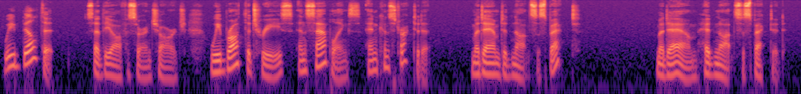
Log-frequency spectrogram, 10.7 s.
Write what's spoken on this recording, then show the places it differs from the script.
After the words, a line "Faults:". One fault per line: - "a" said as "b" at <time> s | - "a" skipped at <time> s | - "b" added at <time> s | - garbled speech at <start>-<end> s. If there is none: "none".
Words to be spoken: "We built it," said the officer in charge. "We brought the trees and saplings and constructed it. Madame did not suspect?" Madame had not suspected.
"We built it," said the officer in charge. "We brought the trees and saplings and constructed it. Madame did not suspect?" Madame had not suspected.
Faults:
none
